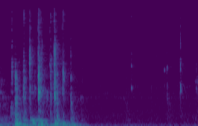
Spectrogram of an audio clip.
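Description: Fast, close keystrokes on a computer keyboard as a URL is typed, a quick cluster of clicks followed by a few scattered faint taps in near silence.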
